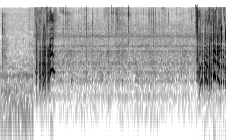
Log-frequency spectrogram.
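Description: Two short, high, wavering squeaks, about a second in and near the end: a tiny Phillips screw squeaking as a jeweler's screwdriver turns it out of the Blade Inductrix FPV's plastic frame.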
